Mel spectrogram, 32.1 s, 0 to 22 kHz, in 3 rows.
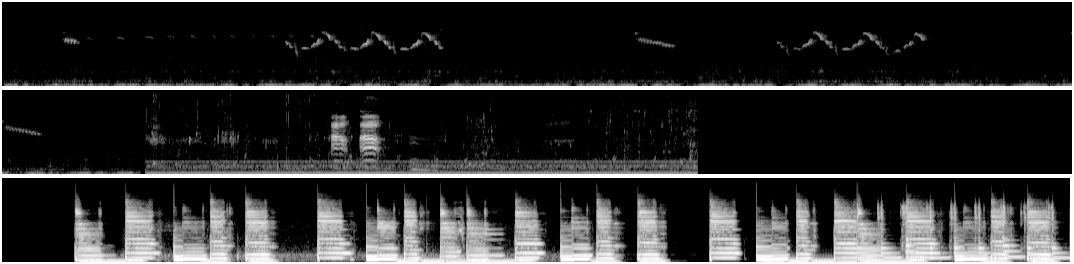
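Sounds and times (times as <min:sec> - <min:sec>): songbirds singing: 0:00.5 - 0:11.8, 0:13.5 - 0:17.6
steady hum: 0:12.2 - 0:17.7, 0:22.2 - 0:28.0.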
